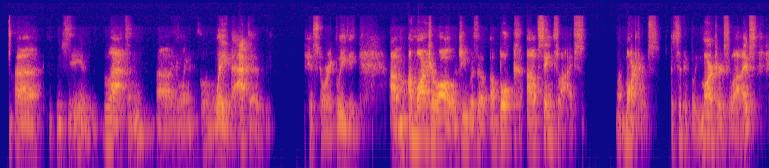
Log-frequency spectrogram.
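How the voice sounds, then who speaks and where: With a western Pennsylvania accent, a man speaks with very wide pitch swings, big swings in loudness and vocal fry. Audible room echo surrounds the recording. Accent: American, western Pennsylvania. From western Pennsylvania (Mercer, near Pittsburgh). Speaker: history professor. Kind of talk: lecture. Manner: hesitant, many fillers and repetitions.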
